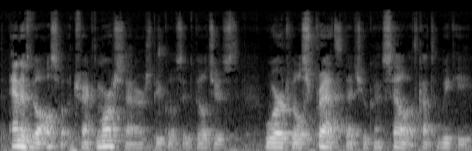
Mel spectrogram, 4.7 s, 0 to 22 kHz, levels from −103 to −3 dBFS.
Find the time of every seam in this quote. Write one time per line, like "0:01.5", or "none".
none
